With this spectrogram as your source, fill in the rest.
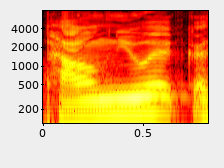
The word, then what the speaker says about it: Palahniuk: Palahniuk.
